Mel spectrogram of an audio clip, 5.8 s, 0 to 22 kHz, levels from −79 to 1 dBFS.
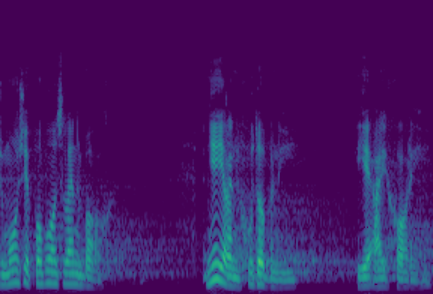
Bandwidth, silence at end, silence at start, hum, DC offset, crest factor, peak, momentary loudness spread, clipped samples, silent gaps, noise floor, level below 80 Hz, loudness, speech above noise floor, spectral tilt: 10.5 kHz; 0 s; 0 s; none; under 0.1%; 20 dB; -14 dBFS; 19 LU; under 0.1%; none; -64 dBFS; under -90 dBFS; -34 LUFS; 31 dB; -5 dB/octave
